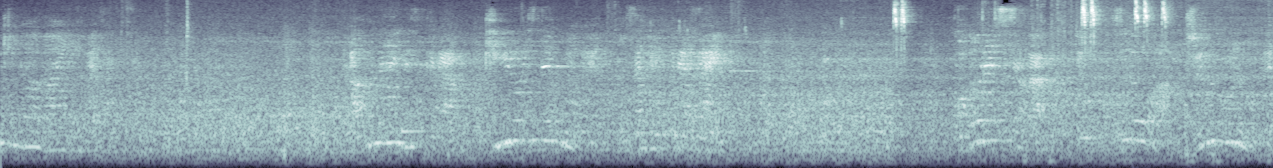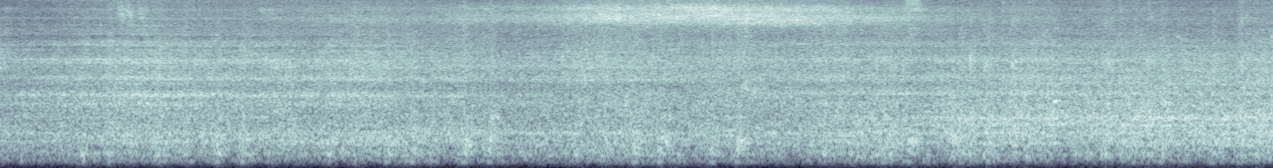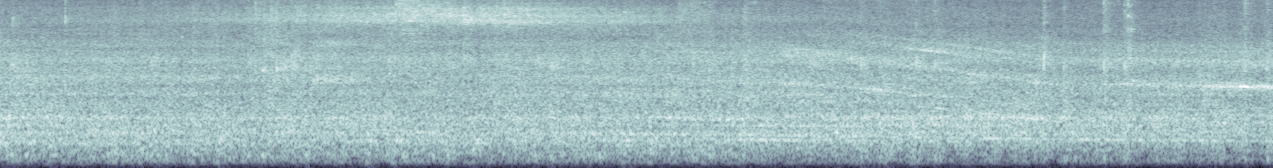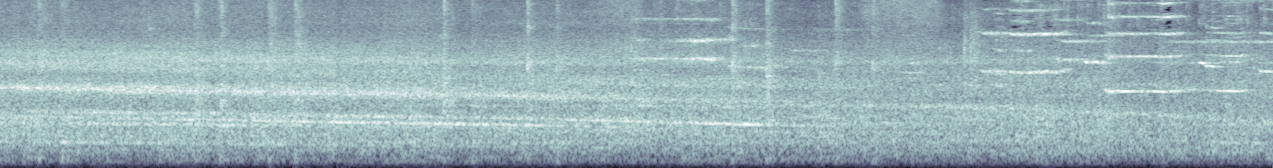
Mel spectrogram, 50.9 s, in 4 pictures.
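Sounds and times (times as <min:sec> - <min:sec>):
train wheels clacking and squealing: 0:13.5 - 0:24.4, 0:25.1 - 0:50.9.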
